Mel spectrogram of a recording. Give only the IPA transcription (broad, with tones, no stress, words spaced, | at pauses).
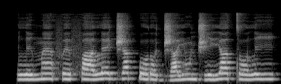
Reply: li˨mɛ̃˧ fe˧fa˧le˦ d͡ʒa˦k͡po˧ɾo˨ d͡ʒa˨˦jũ˦d͡ʒi˧ ja˦ to˧ li˦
